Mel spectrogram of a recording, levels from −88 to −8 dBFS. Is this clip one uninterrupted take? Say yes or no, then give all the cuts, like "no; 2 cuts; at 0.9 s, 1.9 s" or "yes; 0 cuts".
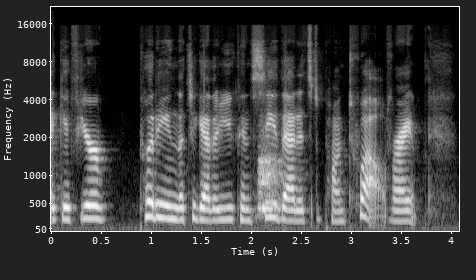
no; 2 cuts; at 1.4 s, 2.6 s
